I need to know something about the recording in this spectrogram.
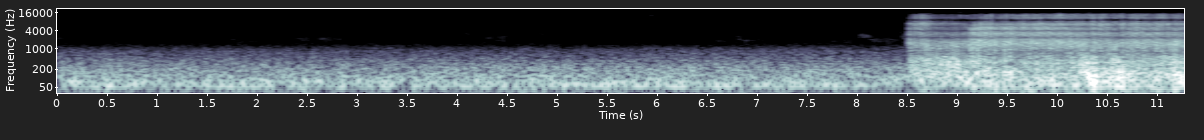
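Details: Restored Coleman 530 camp stove, pumped up and fuelled, preheated until fuel vaporizes: quiet crackling and spitting at first, then a sudden steady loud roar as the burner catches; normal preheat and light-off.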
